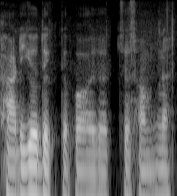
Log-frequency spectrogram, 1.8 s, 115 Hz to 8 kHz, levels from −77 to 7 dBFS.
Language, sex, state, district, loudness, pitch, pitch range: Bengali, male, West Bengal, Jhargram, -19 LUFS, 100 Hz, 100-105 Hz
